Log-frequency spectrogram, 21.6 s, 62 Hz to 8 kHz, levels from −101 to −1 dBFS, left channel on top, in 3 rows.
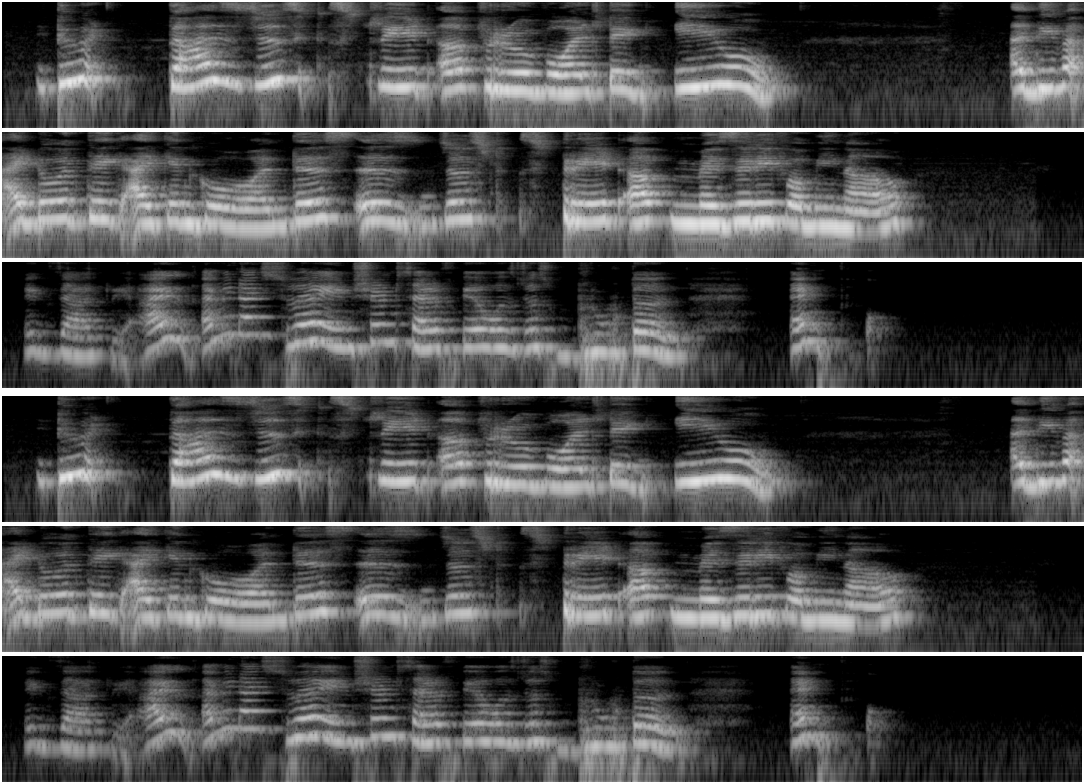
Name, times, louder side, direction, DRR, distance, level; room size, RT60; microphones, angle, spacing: voice 1, 0.2-0.7 1.1-5.2 6.7-13.3, left 4 dB, 35° left, 0.3 m, -25 dB
voice 2, 14.6-19.0 19.7-19.9, left 2 dB, 75° left, 1.6 m, -35 dB
6.1 x 5.1 x 5.2 m
head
